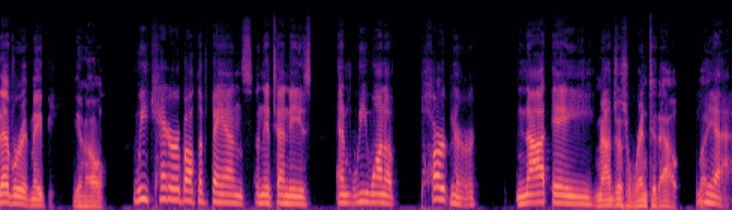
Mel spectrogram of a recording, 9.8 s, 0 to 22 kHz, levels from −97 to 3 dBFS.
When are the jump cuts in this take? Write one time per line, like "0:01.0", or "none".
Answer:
none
